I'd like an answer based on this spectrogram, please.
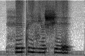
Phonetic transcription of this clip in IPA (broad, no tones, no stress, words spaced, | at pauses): heti zʲʌ ʃe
